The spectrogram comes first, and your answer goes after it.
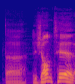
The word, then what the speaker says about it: gentil: Alouette, gentle alouette, gentil alouette, to say it properly. But it's spelled gentile.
